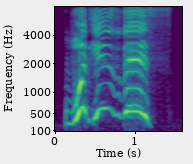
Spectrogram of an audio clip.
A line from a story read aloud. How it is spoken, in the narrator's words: Mikurin howls … face red as a lobster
